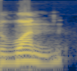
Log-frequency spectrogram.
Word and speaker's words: one: Though this particular word is start with O, that is vowel, but the pronunciation of this is one, right?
